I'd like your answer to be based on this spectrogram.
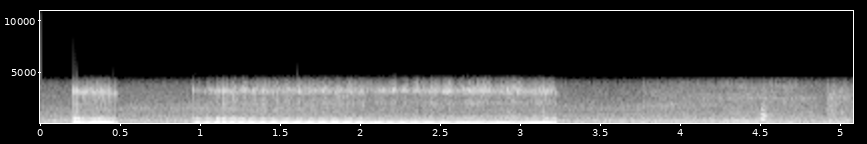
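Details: Loud, low buzzing snore lasting over two seconds, after a shorter one, during sleep, with quieter room noise between.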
